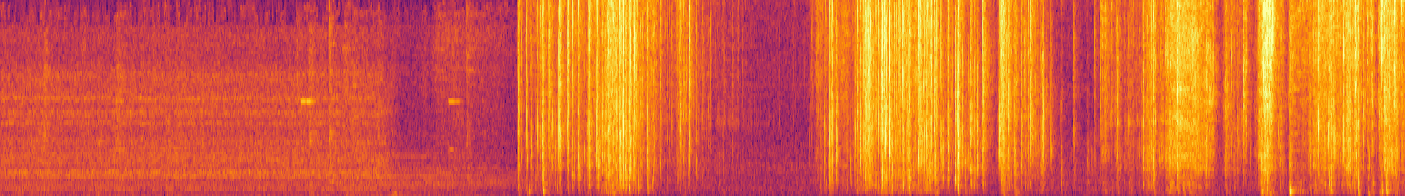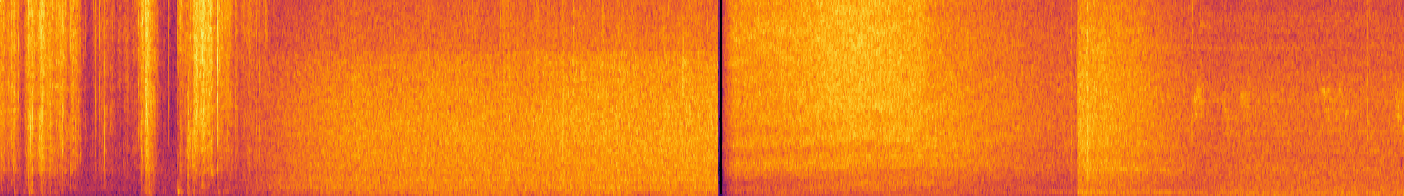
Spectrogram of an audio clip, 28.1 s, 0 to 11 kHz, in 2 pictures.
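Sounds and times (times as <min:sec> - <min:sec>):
packaging crinkling and tearing: 0:05.2 - 0:07.4, 0:08.1 - 0:16.7.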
